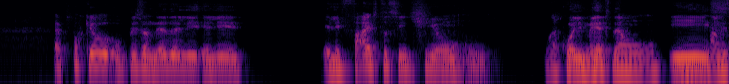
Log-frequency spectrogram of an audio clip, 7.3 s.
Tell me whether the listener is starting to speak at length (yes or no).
yes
